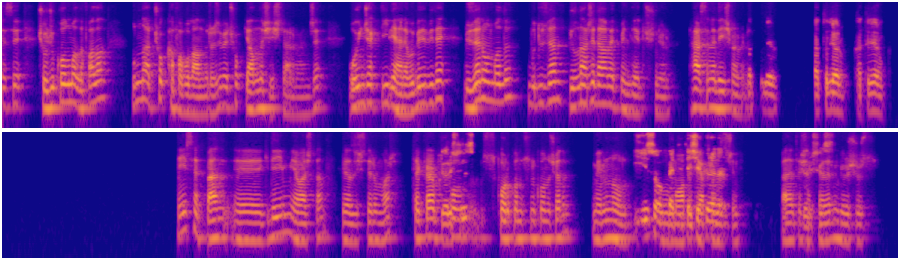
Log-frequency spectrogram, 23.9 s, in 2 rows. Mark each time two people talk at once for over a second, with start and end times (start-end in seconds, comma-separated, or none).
20.4-21.7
